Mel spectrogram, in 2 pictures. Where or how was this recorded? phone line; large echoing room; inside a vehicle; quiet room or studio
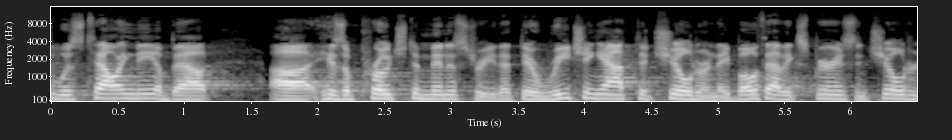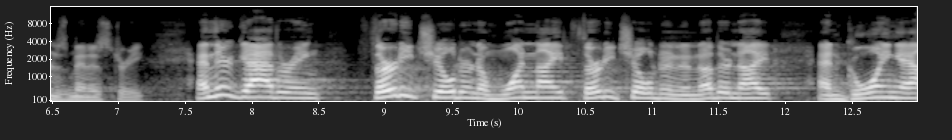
large echoing room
